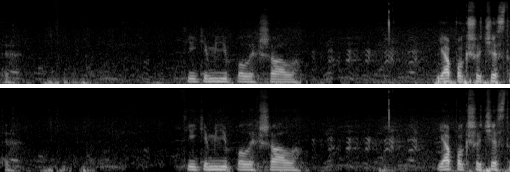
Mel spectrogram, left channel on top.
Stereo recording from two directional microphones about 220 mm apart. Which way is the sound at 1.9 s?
20° right (ahead or behind).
